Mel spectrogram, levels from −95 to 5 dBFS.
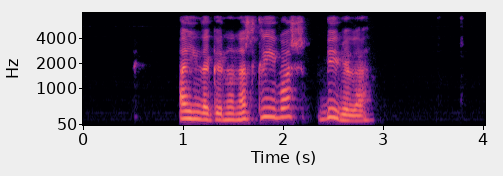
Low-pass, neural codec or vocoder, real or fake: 7.2 kHz; vocoder, 22.05 kHz, 80 mel bands, HiFi-GAN; fake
